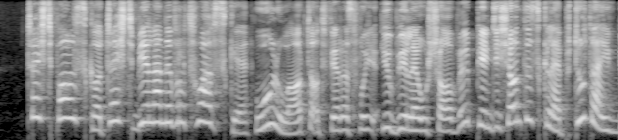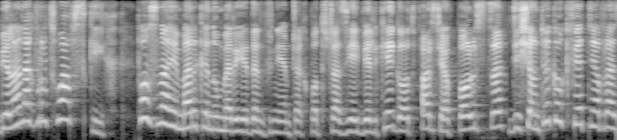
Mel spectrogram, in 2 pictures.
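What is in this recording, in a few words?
Polish female commercial radio spot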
